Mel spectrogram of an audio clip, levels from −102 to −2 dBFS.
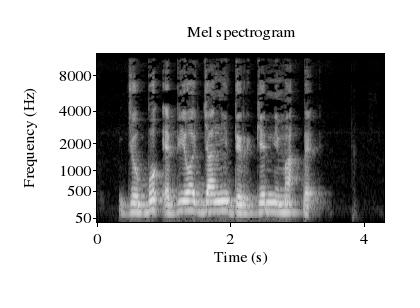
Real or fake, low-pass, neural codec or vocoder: real; 10.8 kHz; none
